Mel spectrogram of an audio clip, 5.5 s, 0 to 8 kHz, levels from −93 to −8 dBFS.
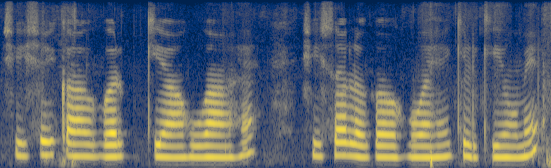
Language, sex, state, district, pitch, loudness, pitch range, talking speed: Hindi, male, Odisha, Nuapada, 210 Hz, -18 LUFS, 200-225 Hz, 130 wpm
